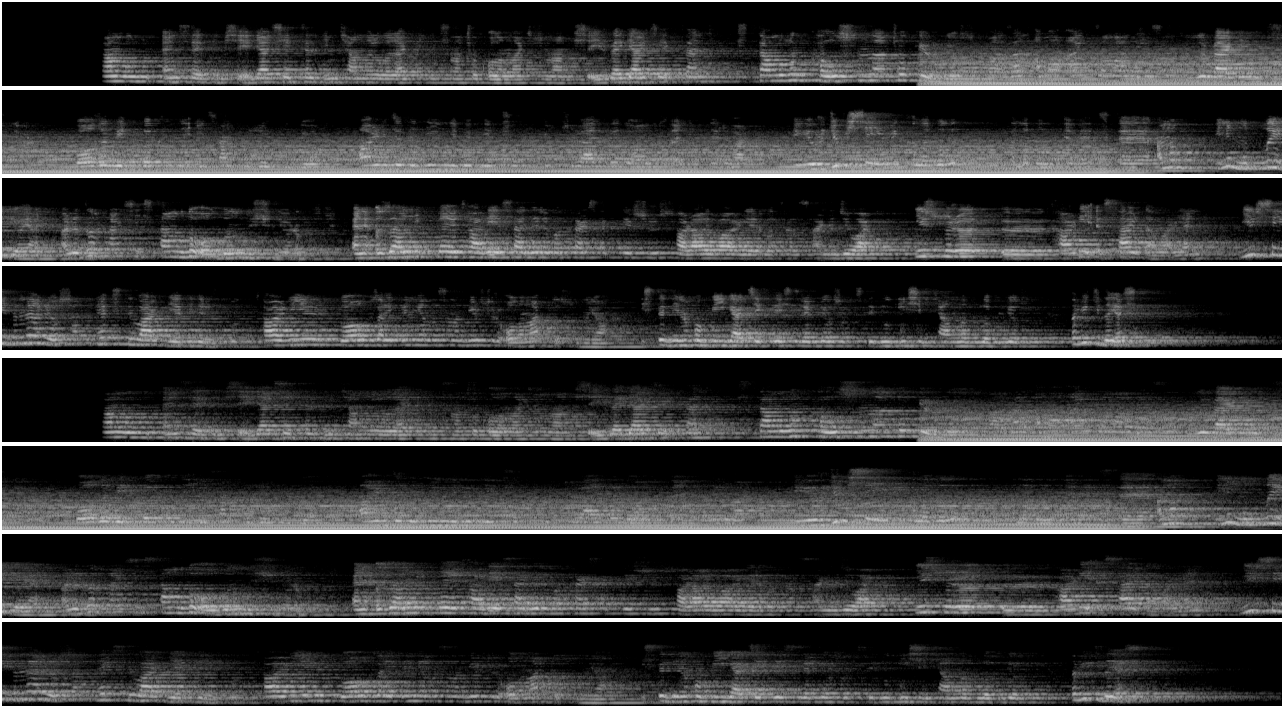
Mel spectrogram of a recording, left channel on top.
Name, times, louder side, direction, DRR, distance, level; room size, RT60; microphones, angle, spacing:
voice 1, 1.0-7.1 7.3-16.0 16.4-20.3 20.7-28.7 29.1-34.3 34.7-37.6 38.0-44.5 44.8-48.6 49.1-49.7, left 2 dB, 75° left, 5 dB, 2.5 m, -25 dB
sound 1, 9.2-23.9, left 1 dB, 50° left, 3.1 m, -23 dB
21.0 x 20.5 x 9.0 m, 2.9 s
head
